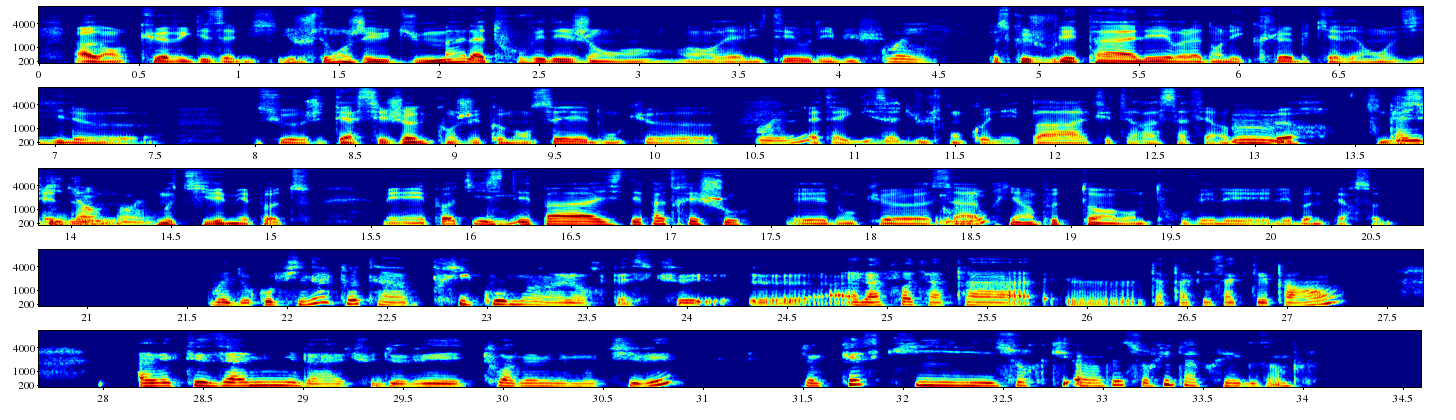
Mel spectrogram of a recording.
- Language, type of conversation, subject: French, podcast, Quel conseil donnerais-tu à un débutant enthousiaste ?
- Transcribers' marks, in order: other background noise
